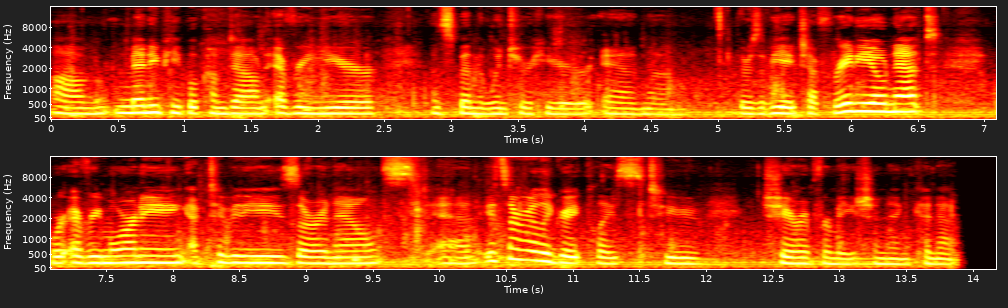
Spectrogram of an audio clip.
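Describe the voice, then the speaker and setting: A woman speaks in an ordinary speaking voice at a medium pitch. Her intonation is fairly even, and her pace is moderate. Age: 60s. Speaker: sailing documentary producer. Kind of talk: live stream Q&A.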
